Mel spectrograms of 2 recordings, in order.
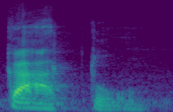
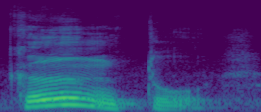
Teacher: na verdade o som é diferente por uma nasalização e não pela entrada de um novo fonema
